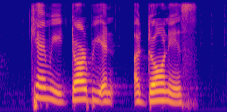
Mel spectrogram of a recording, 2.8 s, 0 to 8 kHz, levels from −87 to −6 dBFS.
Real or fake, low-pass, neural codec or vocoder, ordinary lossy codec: real; 7.2 kHz; none; none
